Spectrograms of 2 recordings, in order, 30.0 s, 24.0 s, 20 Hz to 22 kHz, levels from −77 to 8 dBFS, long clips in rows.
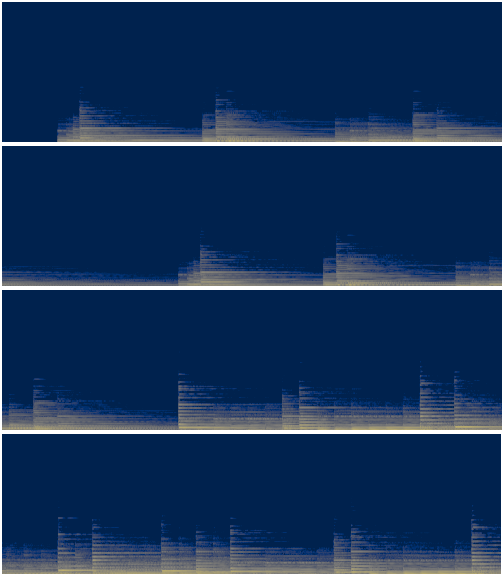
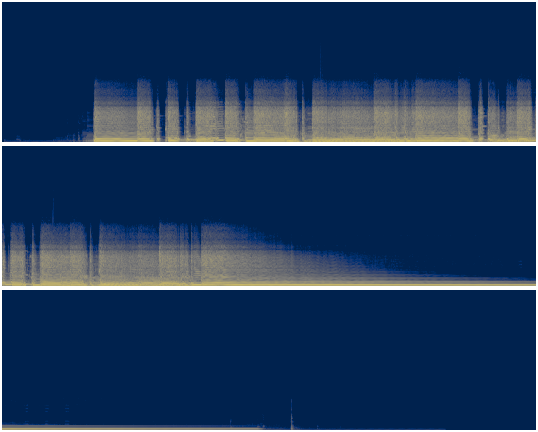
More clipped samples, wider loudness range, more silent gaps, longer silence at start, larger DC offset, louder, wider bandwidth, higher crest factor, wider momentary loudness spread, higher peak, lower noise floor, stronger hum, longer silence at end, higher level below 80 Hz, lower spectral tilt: neither; second, 10 LU vs 14 LU; neither; second, 0.8 s vs 1.35 s; neither; second, -23 LUFS vs -14 LUFS; second, 7.8 kHz vs 9 kHz; about the same, 18 dB vs 16 dB; about the same, 16 LU vs 14 LU; second, -6 dBFS vs 0 dBFS; first, under -90 dBFS vs -66 dBFS; second, none vs 60 Hz at -50 dBFS; second, 0 s vs 4.15 s; first, -34 dBFS vs -44 dBFS; first, -8 dB/octave vs -6 dB/octave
